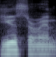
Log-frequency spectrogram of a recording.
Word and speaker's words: Eucerin: It's pronounced Eucerin, but it's spelled with an E. It's called Eucerin.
